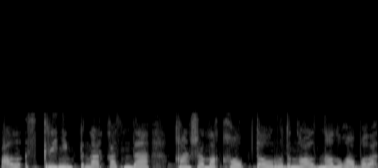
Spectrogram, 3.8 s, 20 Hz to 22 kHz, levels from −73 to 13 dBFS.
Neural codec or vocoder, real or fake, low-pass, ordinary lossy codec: none; real; 7.2 kHz; Opus, 64 kbps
